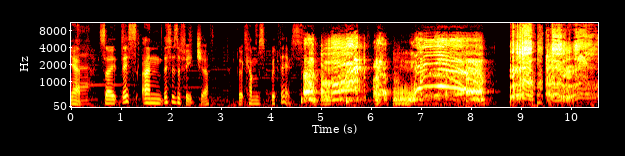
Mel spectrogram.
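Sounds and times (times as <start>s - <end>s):
speech: 0.0s - 8.4s
pig rough snorts: 4.6s - 7.4s, 8.1s - 10.5s
pig grunting and oinking: 4.6s - 10.5s.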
